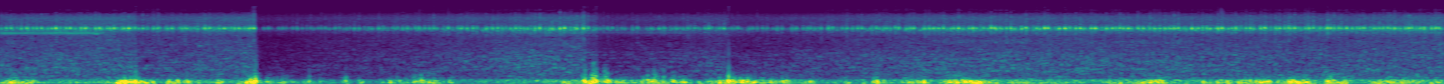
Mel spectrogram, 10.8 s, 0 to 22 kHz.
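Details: Frogs (Pseudopaludicola falcipes and Elachistocleis bicolor) near Laguna Garzón, Maldonado, Uruguay, December 2019: a continuous high, even buzzing chorus runs throughout, with heavy low wind rumble and brief handling knocks around two, four and five seconds.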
